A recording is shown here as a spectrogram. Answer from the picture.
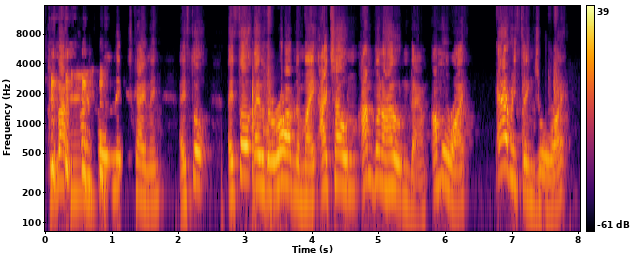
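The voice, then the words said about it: Put-on Cockney accent. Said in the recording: “I didn't know you had a UK accent as well. ... that's called Cockney.”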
